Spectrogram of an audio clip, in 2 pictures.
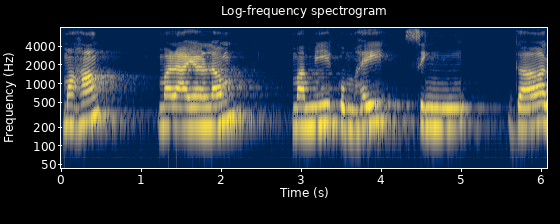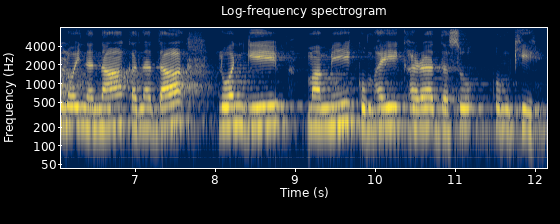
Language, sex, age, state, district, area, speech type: Manipuri, female, 30-45, Manipur, Kakching, rural, read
